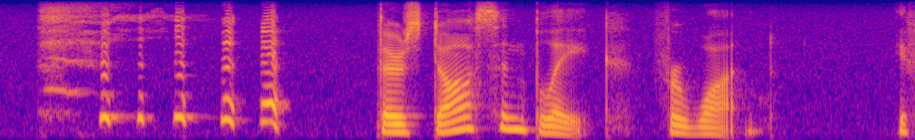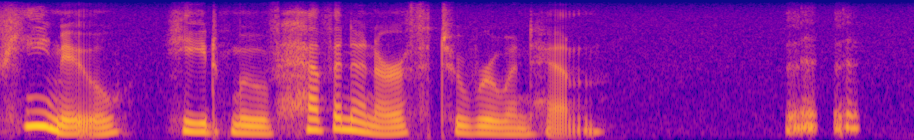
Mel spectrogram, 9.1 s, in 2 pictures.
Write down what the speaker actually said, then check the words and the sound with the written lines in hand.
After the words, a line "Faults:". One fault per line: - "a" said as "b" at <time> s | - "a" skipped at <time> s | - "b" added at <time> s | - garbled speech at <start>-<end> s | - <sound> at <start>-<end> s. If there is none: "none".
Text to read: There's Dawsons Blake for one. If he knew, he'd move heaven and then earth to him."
There's Dawson Blake for one. If he knew, he'd move heaven and earth to ruin him."
Faults:
- laugh at 0.2-1.5 s
- "Dawsons" said as "Dawson" at 2.1 s
- "then" skipped at 6.5 s
- "ruin" added at 6.9 s
- laugh at 8.5-8.9 s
